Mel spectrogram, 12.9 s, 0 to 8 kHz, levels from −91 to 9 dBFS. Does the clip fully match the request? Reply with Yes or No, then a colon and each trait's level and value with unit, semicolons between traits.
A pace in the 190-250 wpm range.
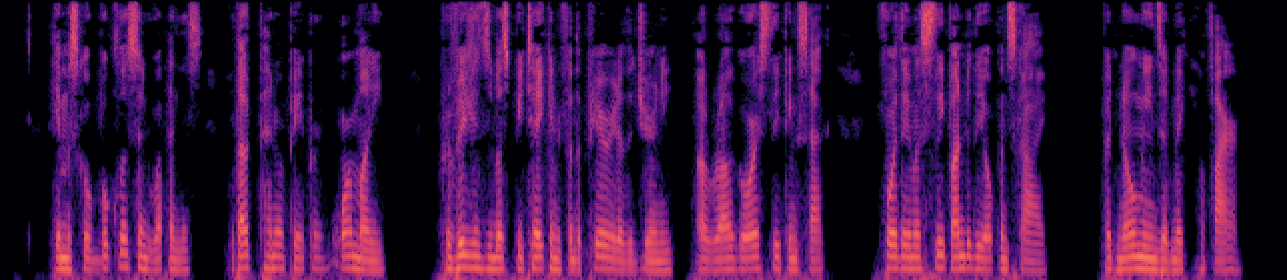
Yes: average, 195 wpm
